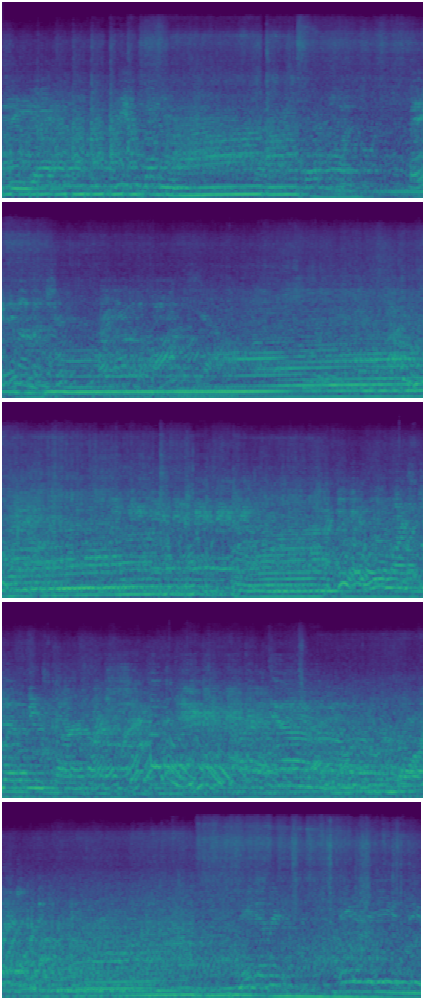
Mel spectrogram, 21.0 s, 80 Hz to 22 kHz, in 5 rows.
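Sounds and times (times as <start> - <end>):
racing car engines at full throttle: 0.0 - 21.0.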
